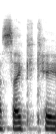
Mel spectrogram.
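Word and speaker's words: Psych-K: Is it Psych K? Is that how you say it? Yeah, Psych K is one of them.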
